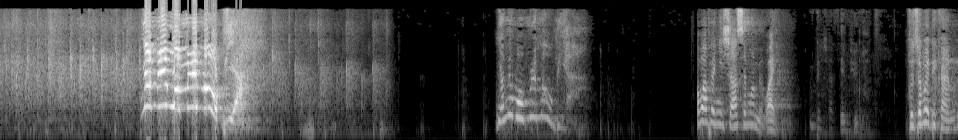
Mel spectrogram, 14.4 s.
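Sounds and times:
audience clapping: 0.0s - 6.0s
people shouting: 2.1s - 4.0s
speech: 3.2s - 3.8s, 10.5s - 11.8s, 13.6s - 14.3s.

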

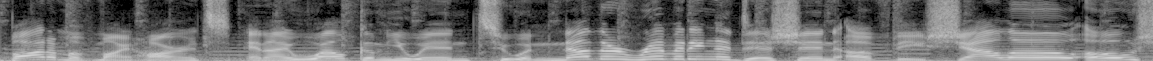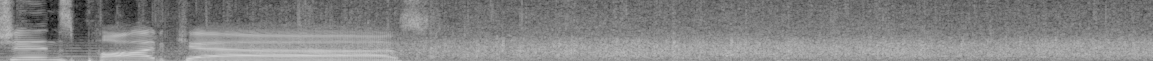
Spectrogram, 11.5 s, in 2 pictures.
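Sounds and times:
speech: 0.1s - 8.3s
warm applause: 6.6s - 11.5s.

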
